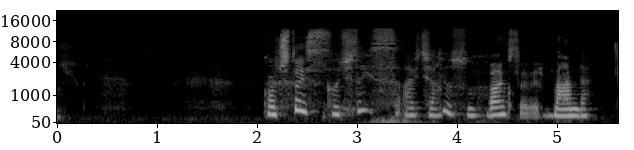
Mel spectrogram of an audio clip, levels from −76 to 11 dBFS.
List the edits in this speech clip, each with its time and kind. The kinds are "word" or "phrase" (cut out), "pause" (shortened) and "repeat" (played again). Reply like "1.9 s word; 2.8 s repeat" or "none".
3.8 s word; 4.5 s phrase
